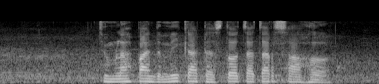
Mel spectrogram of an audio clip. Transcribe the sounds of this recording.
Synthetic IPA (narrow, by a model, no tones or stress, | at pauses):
ʒ̥ṳmlahpand̪əmikaɖ̥a̤st̪ɔt͡ʃat͡ʃarsaɦɔ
